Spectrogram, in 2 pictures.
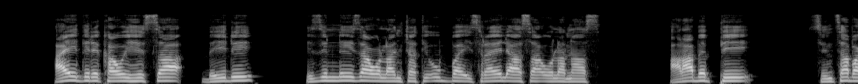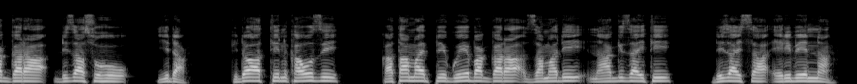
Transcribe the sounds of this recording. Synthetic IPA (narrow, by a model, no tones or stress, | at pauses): ʔɐjd̪ɪɾɛkɐwɔjhɛsːɐ | bɛjɪd̪ɪ | ɪzɪnːɛɪzɐwɔlɐnt͡ʃːɐt̪ɪʊbːɐjɪsɾaːelɛasaːɔlɐnaːs | ʔɐ̰ɾabɛpːɛ | sɪnt͡sːɐbɐɡːɐɾɐd̪ɪzɐsɔhɔ | jɪd̪ɐ̰ | ɡ̥ɪd̪ɔɐt̪ːiːnkɐwɔzɪ | kɐt̪ɐmɐjpːɛɡʊjɛbɐɡːɐɾɐzɐmɐd̪ɪnaːɡɪzɐjt̪ɪ | d̪ɪzɐjsːɐʔɛɾɪbe̞ːnːɐ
